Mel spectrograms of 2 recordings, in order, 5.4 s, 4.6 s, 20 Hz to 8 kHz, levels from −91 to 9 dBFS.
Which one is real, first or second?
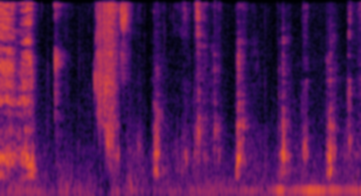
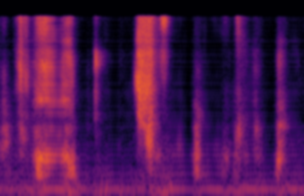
first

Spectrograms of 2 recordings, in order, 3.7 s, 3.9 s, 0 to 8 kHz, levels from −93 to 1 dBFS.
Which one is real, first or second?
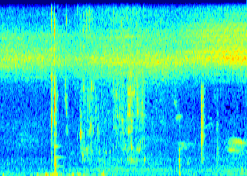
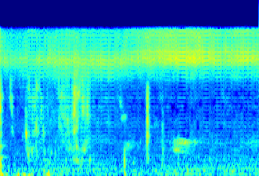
first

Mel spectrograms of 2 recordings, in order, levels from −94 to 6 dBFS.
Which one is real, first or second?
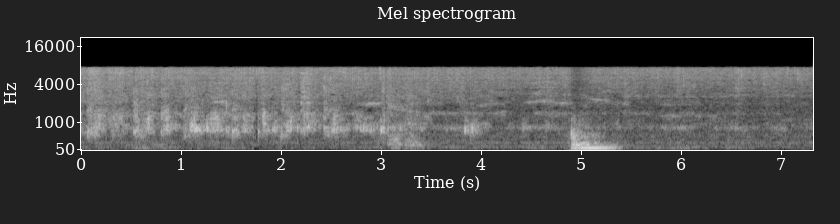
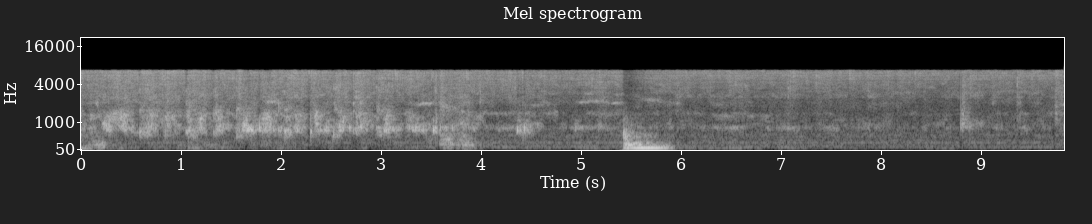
first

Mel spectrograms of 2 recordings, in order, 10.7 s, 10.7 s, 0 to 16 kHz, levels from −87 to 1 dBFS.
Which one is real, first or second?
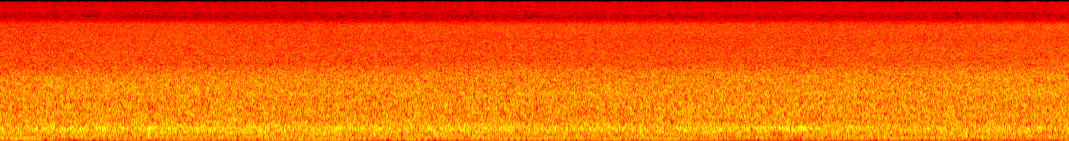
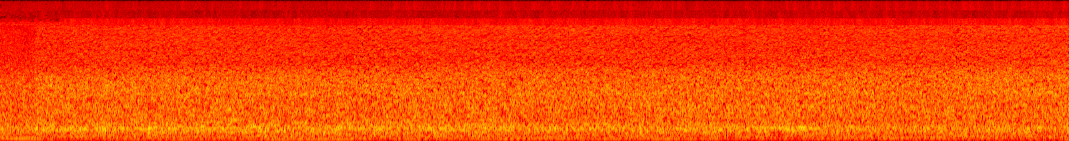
second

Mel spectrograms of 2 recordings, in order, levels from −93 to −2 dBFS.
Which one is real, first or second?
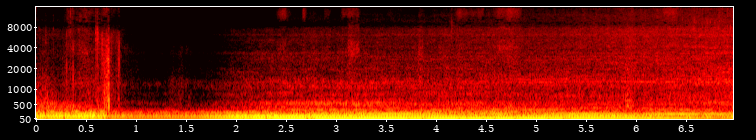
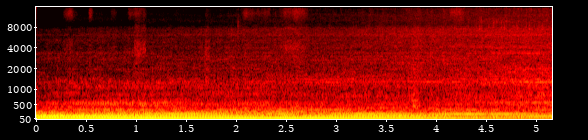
second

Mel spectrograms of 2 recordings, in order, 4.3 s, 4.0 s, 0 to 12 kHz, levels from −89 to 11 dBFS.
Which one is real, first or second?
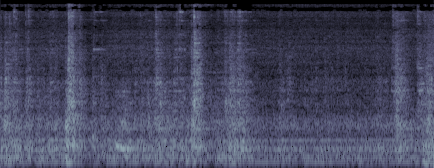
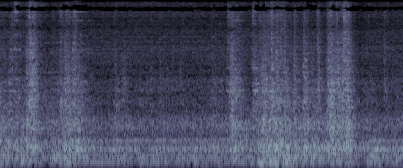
first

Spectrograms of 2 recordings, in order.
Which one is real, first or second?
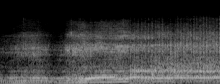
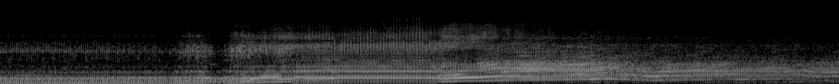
second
